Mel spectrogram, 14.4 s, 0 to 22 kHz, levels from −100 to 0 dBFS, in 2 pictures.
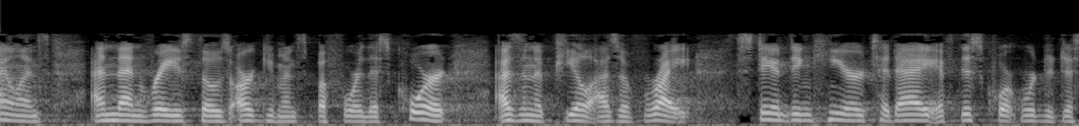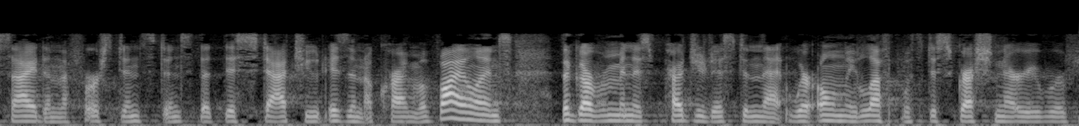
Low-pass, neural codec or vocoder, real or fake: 7.2 kHz; vocoder, 44.1 kHz, 80 mel bands, Vocos; fake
